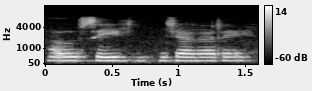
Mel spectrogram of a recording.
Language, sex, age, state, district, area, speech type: Odia, female, 18-30, Odisha, Sundergarh, urban, spontaneous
